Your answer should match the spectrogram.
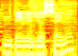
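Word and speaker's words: Ndegeocello: Nunca he sabido cómo se pronuncia bien su apellido. De Giocello, se escribe De Giocello. Michelle De Giocello, que así se pronuncia.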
